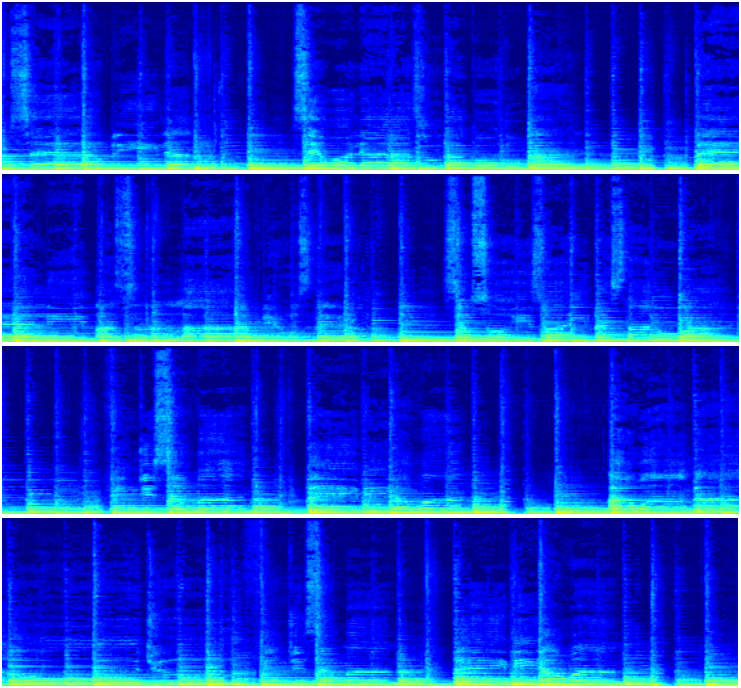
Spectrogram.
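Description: A man singing to his own acoustic guitar, strumming chords.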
